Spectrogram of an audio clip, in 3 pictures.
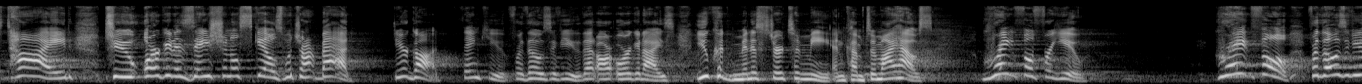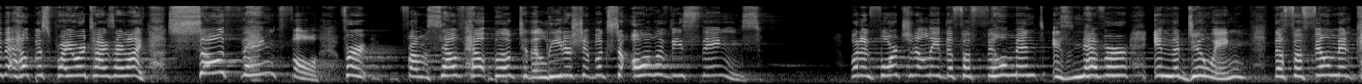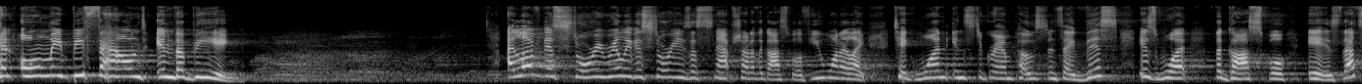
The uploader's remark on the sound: From the ARC Conference. This powerful session from the 2019 ARC Conference Anaheim.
